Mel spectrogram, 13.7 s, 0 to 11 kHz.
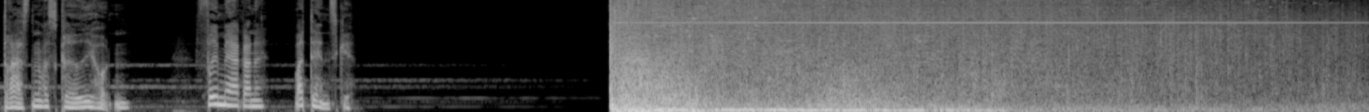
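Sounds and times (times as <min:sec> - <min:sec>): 
speech: 0:00.0 - 0:01.4, 0:02.0 - 0:03.6
letter bomb explosion with deep rumbling roar: 0:06.1 - 0:13.6.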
